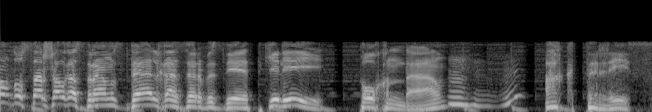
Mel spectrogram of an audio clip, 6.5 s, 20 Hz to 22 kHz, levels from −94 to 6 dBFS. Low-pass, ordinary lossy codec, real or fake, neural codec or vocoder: 5.4 kHz; none; real; none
